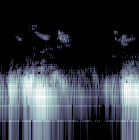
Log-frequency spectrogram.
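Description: Giribaz and coloring pigeons at a farm give two soft, close, throaty coos separated by a short pause.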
